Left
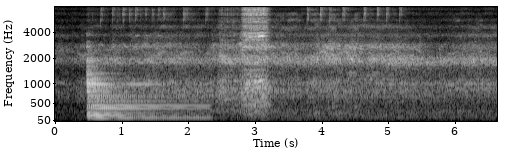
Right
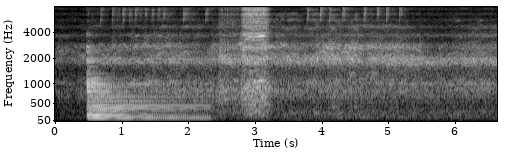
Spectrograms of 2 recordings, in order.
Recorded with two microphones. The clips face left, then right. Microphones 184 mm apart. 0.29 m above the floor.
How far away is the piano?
About 0.6 m.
